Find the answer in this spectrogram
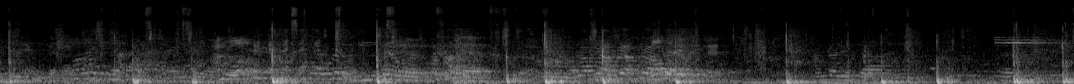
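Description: A basketball bouncing on an outdoor concrete court: irregular dribbles, roughly one or two sharp thuds a second. Players' voices call out underneath.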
